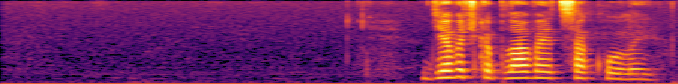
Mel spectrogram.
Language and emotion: Russian, neutral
